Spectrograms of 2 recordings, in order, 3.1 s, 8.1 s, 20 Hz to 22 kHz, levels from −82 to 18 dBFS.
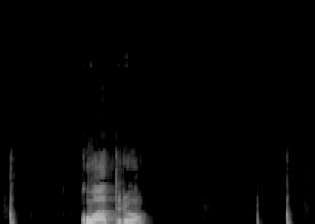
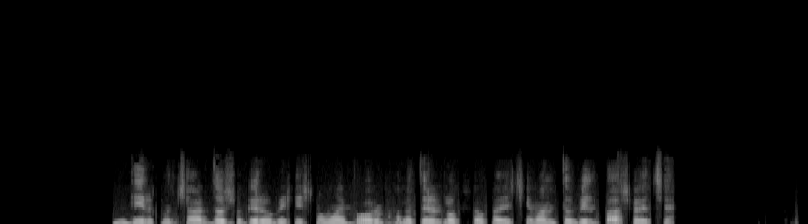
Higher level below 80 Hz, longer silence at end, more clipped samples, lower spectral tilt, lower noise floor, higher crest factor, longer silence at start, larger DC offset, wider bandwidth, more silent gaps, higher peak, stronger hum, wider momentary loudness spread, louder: second, -72 dBFS vs -64 dBFS; second, 0.25 s vs 1.35 s; neither; second, -6 dB/octave vs -8.5 dB/octave; about the same, -87 dBFS vs under -90 dBFS; about the same, 20 dB vs 18 dB; second, 0.1 s vs 1.15 s; neither; about the same, 7.4 kHz vs 6.8 kHz; neither; first, -2 dBFS vs -6 dBFS; neither; first, 24 LU vs 8 LU; first, -16 LUFS vs -23 LUFS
